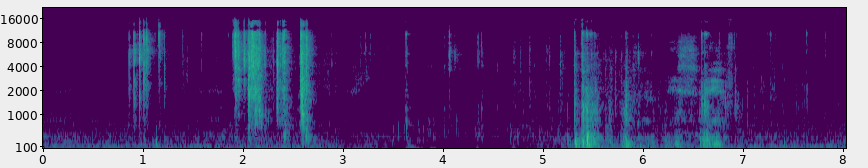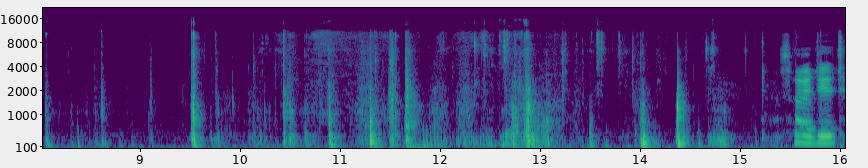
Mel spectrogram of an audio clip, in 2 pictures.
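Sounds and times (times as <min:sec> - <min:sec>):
handling rustle: 0:10.0 - 0:15.1.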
